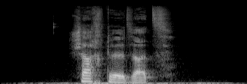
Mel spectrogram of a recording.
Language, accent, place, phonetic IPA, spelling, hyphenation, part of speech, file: German, Germany, Berlin, [ˈʃaxtl̩ˌzat͡s], Schachtelsatz, Schach‧tel‧satz, noun, De-Schachtelsatz.ogg
- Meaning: complex multi-clause sentence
